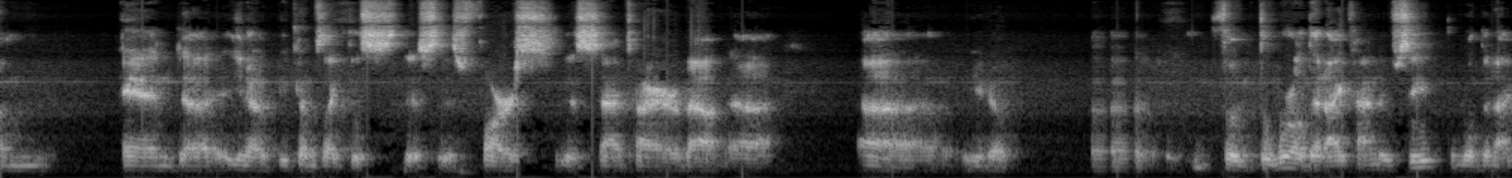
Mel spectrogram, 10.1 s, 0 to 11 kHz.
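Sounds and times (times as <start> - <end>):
man making hesitant uhh: 0.0 - 5.1, 5.8 - 6.7, 7.3 - 8.5.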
